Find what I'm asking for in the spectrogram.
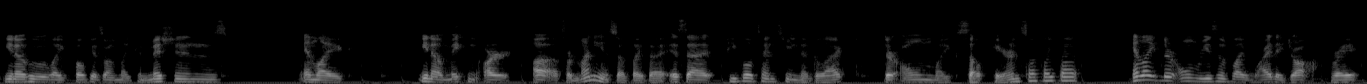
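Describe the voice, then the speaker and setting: A man in his thirties streaming as a digital artist, chatting casually with his viewers while he draws. He rambles and uses lots of fillers, and his voice jumps up in pitch when he reacts to the chat. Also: normal speed, dark tone, dry recording, muffled recording. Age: 30s.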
